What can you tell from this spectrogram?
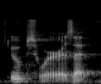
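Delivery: ordinary talk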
